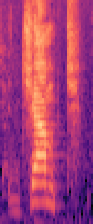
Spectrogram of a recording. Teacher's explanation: p is unvoiced over here so you are saying jumped j-u-m-p-t jumped so one syllable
